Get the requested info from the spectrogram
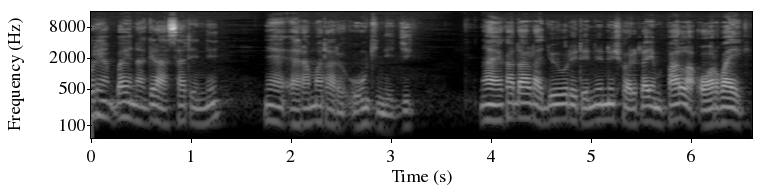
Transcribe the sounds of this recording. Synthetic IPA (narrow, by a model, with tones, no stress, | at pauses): ʊ˦ɾja˦˨mba˦ɪ˦˨na˨ɡɪ˦ɾa˨sa˦tɪ˨nɪ˦ | ɲɛ˦ʔɛ˨ɾa˦ma˦ta˨ɾɛ̰˨ʔo˨˦ŋki˨ne˨d͡ʒi˦k̚ | na˨ɛ˨˦ka˦da˦lɾa˨d͡ʒo˦o˦ɾe˨te˨nɪ˦nɪ˦ʃɔ˨ɾɪ˨ɾa˦ɪ˨mpa˦la̰˨ʔɔ˨˦ɾba˦ɪ˨k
